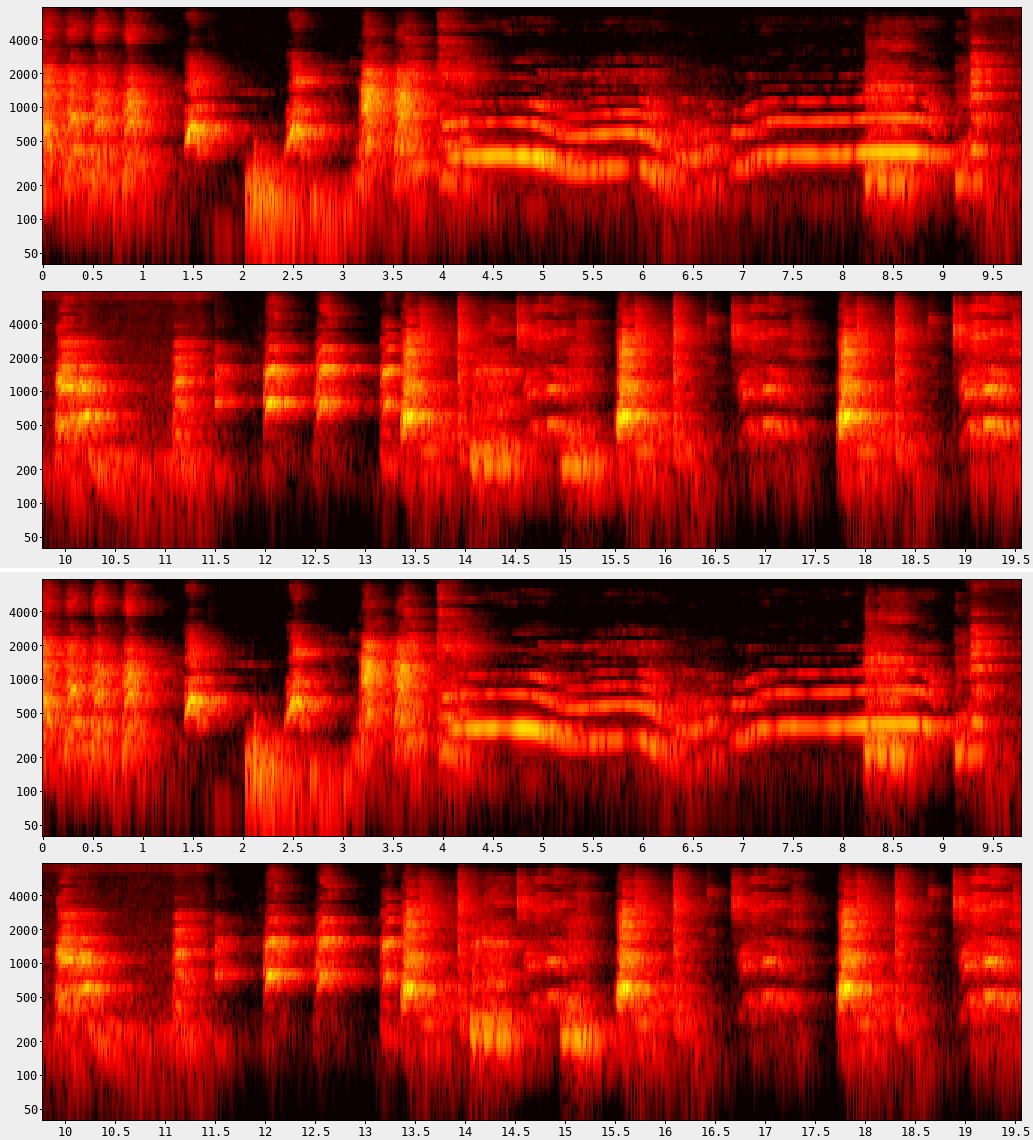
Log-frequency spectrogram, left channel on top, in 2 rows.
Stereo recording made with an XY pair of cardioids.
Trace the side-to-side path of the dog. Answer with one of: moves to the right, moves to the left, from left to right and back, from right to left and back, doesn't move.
moves to the left.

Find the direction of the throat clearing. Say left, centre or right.
right.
